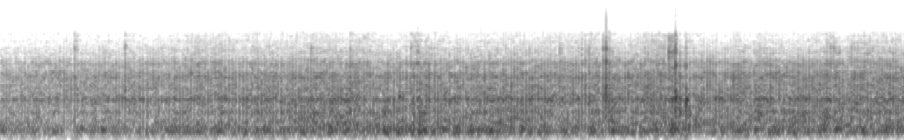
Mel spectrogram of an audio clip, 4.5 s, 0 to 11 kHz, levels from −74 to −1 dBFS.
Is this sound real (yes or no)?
no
